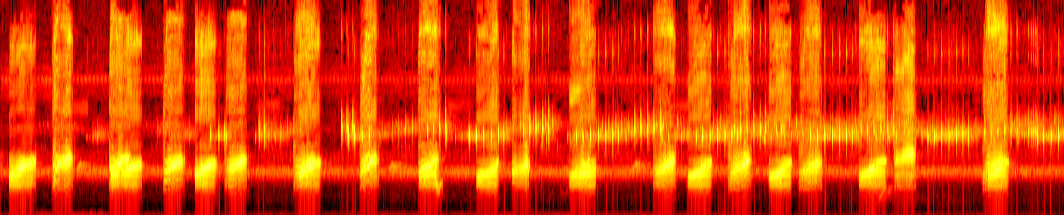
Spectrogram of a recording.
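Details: Two painted reed frogs (Hyperolius marmoratus) give rapid, piercing whistled chirps, repeated again and again, calling to attract a potential mate.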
